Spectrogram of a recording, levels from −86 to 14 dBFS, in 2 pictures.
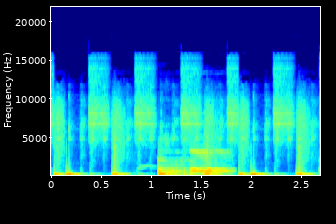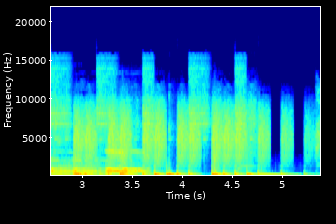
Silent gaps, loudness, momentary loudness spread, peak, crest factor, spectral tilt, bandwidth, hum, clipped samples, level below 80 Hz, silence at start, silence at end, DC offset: none; -20 LUFS; 6 LU; -4 dBFS; 16 dB; -4.5 dB/octave; 16.5 kHz; none; under 0.1%; -28 dBFS; 0 s; 0 s; under 0.1%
